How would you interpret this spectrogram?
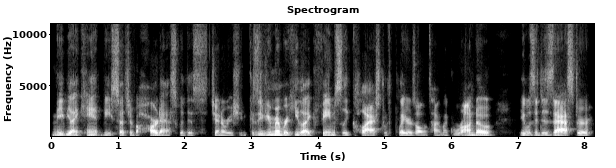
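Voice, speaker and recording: A man's voice: low-pitched, a little fast. A man co-hosting a podcast, chatting casually and building his points step by step. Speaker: podcast co-host. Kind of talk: casual sports chat.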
